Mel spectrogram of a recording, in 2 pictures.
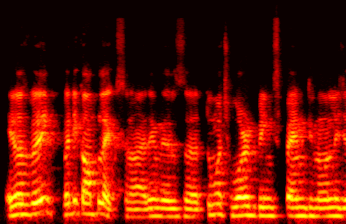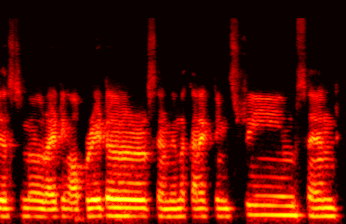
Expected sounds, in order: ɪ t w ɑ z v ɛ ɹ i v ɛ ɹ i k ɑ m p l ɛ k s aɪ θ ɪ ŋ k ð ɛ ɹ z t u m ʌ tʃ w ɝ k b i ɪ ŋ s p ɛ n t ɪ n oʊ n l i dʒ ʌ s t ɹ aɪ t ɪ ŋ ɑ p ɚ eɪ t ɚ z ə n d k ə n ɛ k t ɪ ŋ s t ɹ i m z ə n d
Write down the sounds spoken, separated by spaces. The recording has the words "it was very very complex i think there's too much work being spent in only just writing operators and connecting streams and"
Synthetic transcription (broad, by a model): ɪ t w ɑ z v ɛ ɹ i v ɛ ɹ i k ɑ m p l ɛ k s aɪ t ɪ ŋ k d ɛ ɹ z t u m ʌ tʃ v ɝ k b i ɪ ŋ s p ɛ n t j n oʊ n l i dʒ ʌ s t ɹ aɪ t ɪ ŋ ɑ p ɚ eɪ t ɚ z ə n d k ə n ɛ k t ɪ ŋ s t ɹ i m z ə n d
